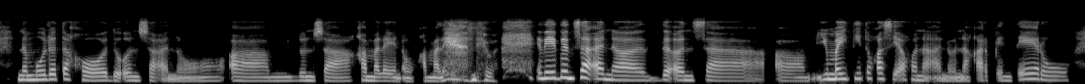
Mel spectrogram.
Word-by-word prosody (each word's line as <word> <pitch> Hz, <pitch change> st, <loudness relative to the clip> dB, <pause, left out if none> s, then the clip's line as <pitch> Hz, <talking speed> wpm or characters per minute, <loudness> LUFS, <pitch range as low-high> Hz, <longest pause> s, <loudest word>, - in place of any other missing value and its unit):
namulat 215 Hz, +3 st, +1 dB
ako 185 Hz, -6 st, -1 dB
doon 180 Hz, 0 st, -3 dB
sa -, -, -2 dB
ano, 85 Hz, -, -7 dB
um, 165 Hz, -2 st, -2 dB, 0.2 s
dun 185 Hz, 0 st, -3 dB
sa 170 Hz, -2 st, -1 dB
kamalayan 170 Hz, -4 st, -2 dB
o 150 Hz, -, -7 dB
kamalayan 185 Hz, +8 st, +4 dB
di 210 Hz, -2 st, 0 dB
ba, 180 Hz, -, -6 dB, 0.4 s
hindi 285 Hz, +1 st, +6 dB
dun 305 Hz, -3 st, +7 dB
sa 310 Hz, -1 st, +8 dB
ano 200 Hz, -5 st, +2 dB
doon 200 Hz, -2 st, -1 dB
sa, 190 Hz, -1 st, -2 dB, 0.6 s
um, 160 Hz, -1 st, -7 dB
yung 240 Hz, -, +1 dB
may 255 Hz, -, +4 dB
tito 265 Hz, +2 st, -5 dB
kasi 260 Hz, -2 st, +1 dB
ako 210 Hz, -1 st, -5 dB
na -, -, -4 dB
ano -, -, -5 dB
na -, -, -3 dB
karpentero 195 Hz, -1 st, -4 dB
190 Hz, 160 wpm, -23 LUFS, 170-230 Hz, 0.6 s, sa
